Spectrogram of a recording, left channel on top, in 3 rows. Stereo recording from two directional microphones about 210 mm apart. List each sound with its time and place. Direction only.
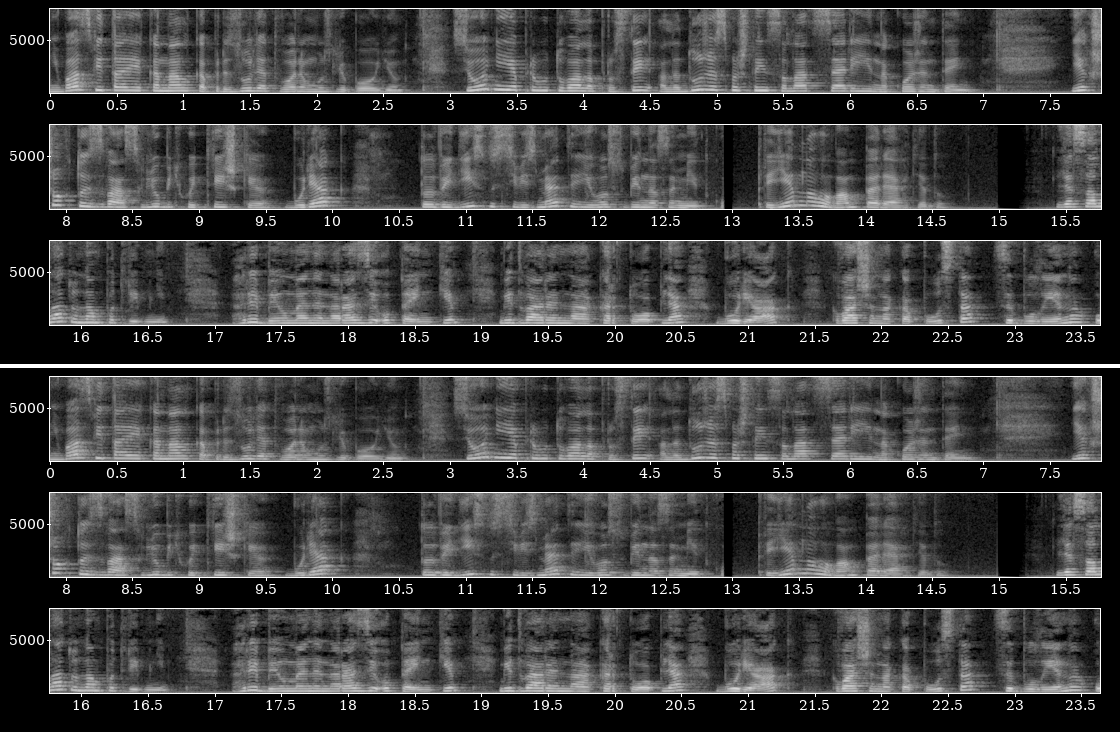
0.0 s speech: 35° left (ahead or behind)
15.4 s a woman's voice: 5° right (ahead or behind)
